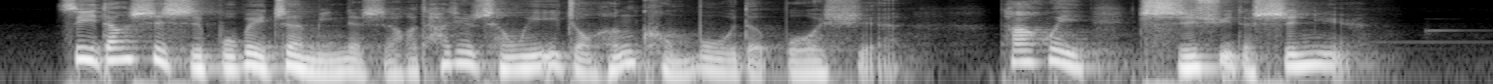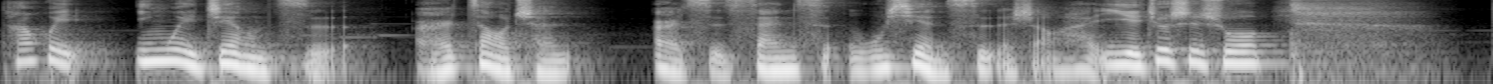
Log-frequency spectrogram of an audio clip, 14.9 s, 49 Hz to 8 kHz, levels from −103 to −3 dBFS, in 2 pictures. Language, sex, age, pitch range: Chinese, male, 30-49, 110-155 Hz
